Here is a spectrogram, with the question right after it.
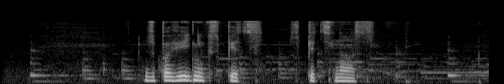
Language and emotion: Russian, neutral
